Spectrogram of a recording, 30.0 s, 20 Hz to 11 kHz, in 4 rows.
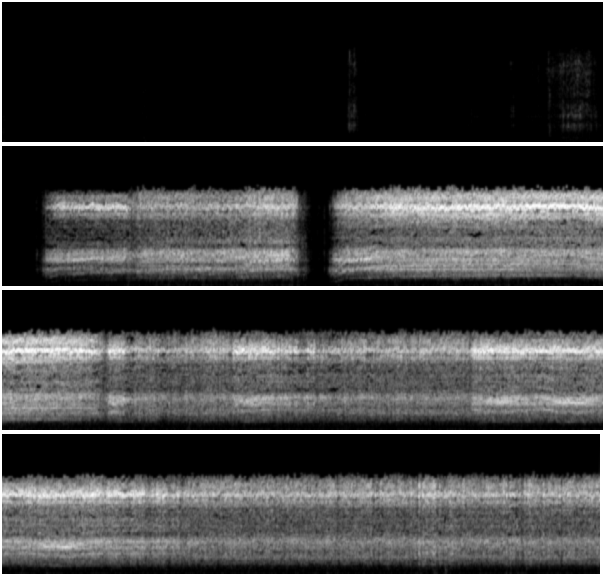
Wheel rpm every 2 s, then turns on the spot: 0, 0, 0, 0, 110, 150, 190, 220, 230, 230, 230, 220, 230, 230, 230.
10-12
